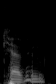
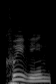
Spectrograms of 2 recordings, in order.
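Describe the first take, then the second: First: The name begins with a plain K sound. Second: The name begins with a KW sound.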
